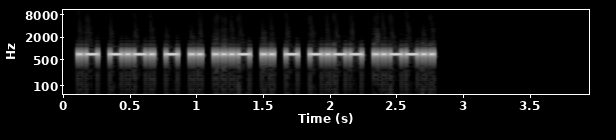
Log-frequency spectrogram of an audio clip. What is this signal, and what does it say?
Morse code, heard as a keyed tone, about 37 wpm, 700 Hz. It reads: ACTIVITY?
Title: Sentences from Top 1000 Words - Review Part 4 - 40wpm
